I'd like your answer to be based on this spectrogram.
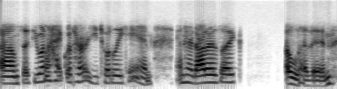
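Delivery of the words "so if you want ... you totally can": mock peppy tone, higher and quieter. Retelling what the group leader said after leaving her behind: imitating someone super peppy. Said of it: "super peppy".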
